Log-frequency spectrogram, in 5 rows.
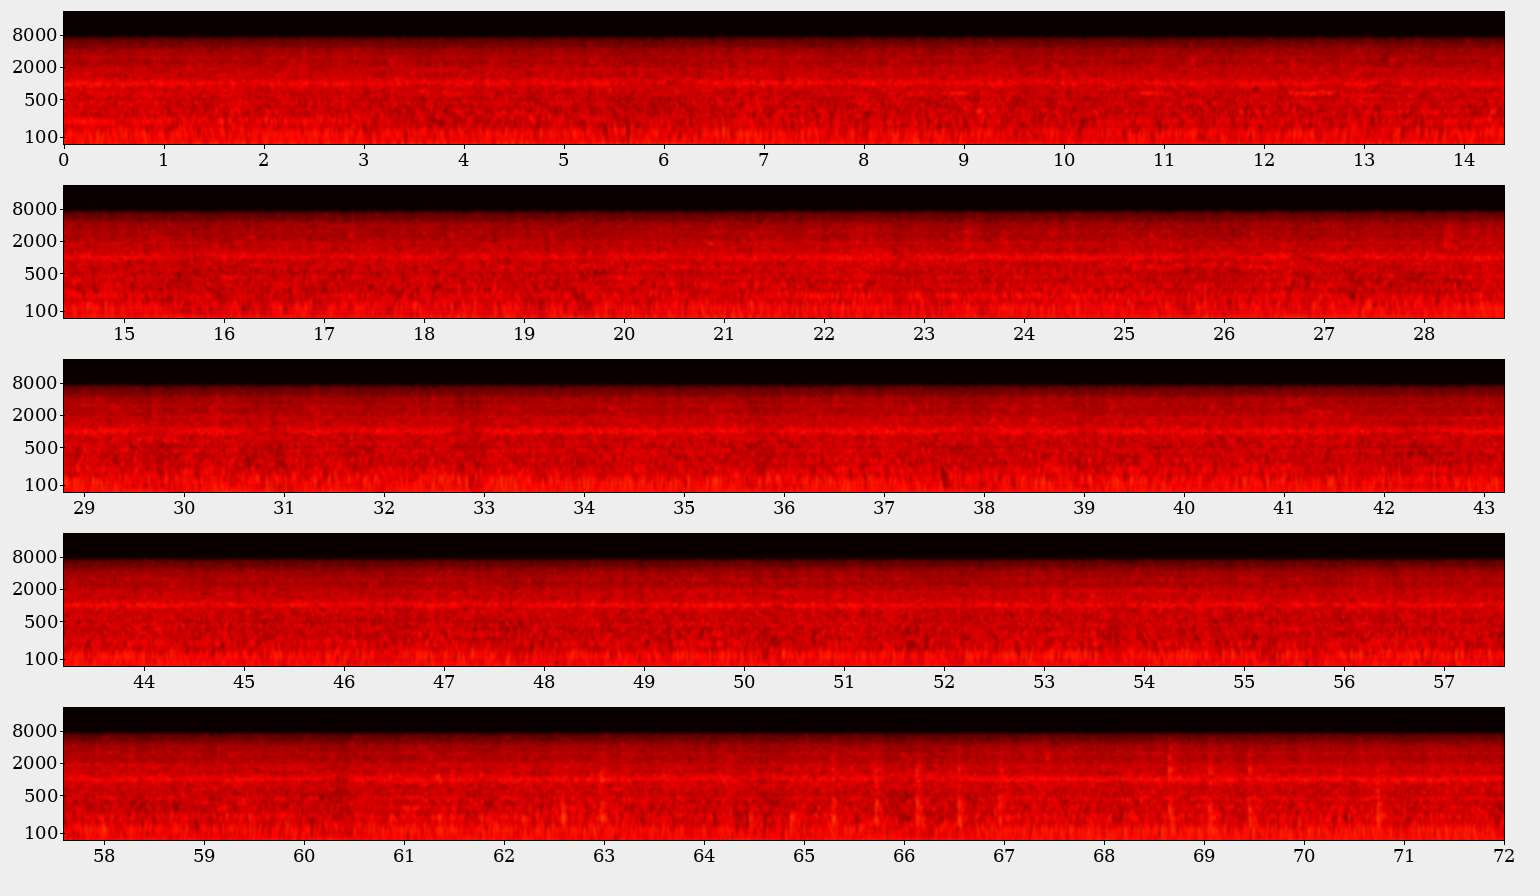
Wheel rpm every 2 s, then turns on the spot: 0, 0, 0, 0, 0, 0, 0, 0, 0, 0, 0, 0, 0, 0, 0, 0, 0, 0, 0, 0, 0, 0, 0, 0, 0, 0, 0, 0, 0, 0, 0, 0, 0, 0, 0, 0.
none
